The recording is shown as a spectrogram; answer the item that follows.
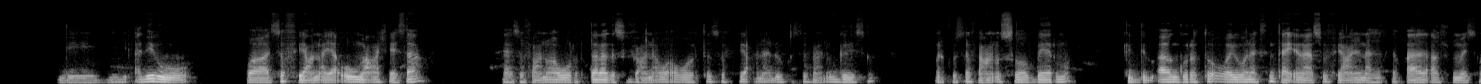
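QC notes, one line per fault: No faults: the speech runs steadily over a call path whose top end reaches about 12 kHz, which fits an Opus codec in a super-wideband setting.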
